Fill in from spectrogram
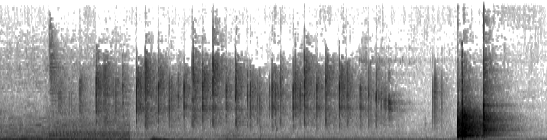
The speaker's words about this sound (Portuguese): Você então escuta o movimento, você percebe que algumas dessas caixas, desses pedaços se quebram e algo sai de dentro da, daquela montoeira de coisas, de detritos no chão.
